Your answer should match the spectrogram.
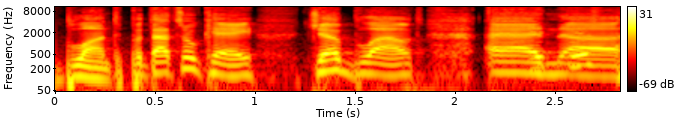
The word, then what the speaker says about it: Blount: but that's okay Jeb Blount and that's pronounce blunt it is pronounced blood pronounced no my last name was pronounced blunt oh I'm so excited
